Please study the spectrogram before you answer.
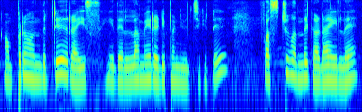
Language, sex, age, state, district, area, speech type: Tamil, female, 30-45, Tamil Nadu, Tiruvannamalai, urban, spontaneous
